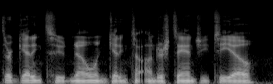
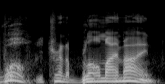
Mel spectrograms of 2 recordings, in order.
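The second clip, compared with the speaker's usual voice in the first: mock amazement; 9 semitones higher, 3 dB louder than usual. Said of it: "G T O's like".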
